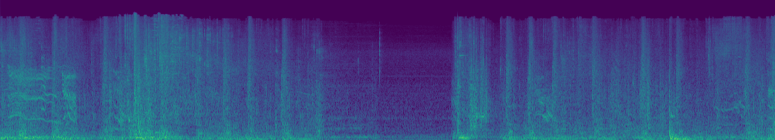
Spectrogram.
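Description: Weapons clash and strike in quick hits.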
